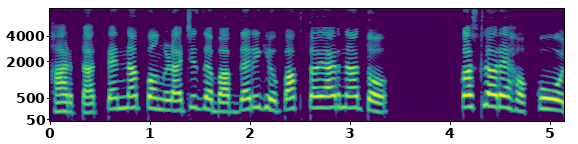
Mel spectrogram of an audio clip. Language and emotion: Goan Konkani, disgusted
